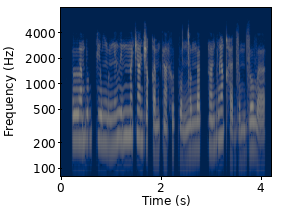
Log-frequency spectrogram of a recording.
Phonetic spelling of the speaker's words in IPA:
lː ɐ̃˧˥ b o˧˥ ɡ kː i˧ w ŋ ʊ˧ ŋ ĩ˧˥ β i˧˥ nː ɐ̃˥ t͡ʃ ã˥ d͡ʒ ʊ˧˥ q i˩˧ m k ã˩ x ʊ˧ k o˩ ŋ͡ǀ ʊ˧ ŋ ɐ˧˥ kː ɐ̃˧˥ ɡ w ĩ˥ qʰ i˩ d͡z ʊ˧˥ m d͡z o˥ β ɐ˩˧

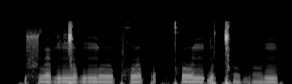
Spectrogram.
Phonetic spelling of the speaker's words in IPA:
sʷ œː b ŋ͡ǀ o b ŋ͡m ʊː p χʷ ɤ p | kʰ o n ɓ ʊ ǀʰ o̤ b ɔ̤ n

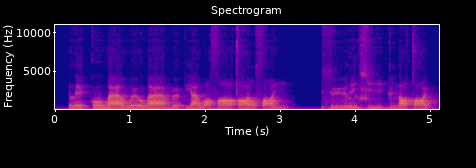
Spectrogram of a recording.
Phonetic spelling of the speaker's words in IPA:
l e k o w æː w ø ʊ̯ w æː m ø k j æ w ɯ zˤ æː tˤ yː sˤ iː | z yː l i lʲ ɕ iː ɡ y n æ tˤ y

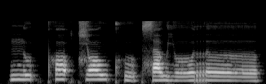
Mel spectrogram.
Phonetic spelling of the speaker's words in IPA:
n u˦˥ ʔ pʰ ɔ˥˩ ʔ t͡ɕ ɔː˥˩ w kʰ u˨˩ ʔ s a˥˩ w j oː˦˥ r ɤː˧

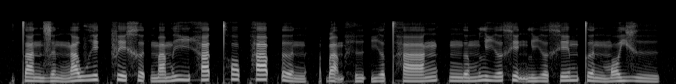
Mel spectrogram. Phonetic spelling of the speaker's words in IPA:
t̪ a˨˩ n z ə˧˩ n ŋ a˧ w ɣ e˦˥ k̚ f e˨˦ x ə˨˩ t̚ m a˨˦ m ɣ i˧ h a˦˥ t̚ t̪ʰ ɔ˦˥ p̚ h aː˦˥ p̚ ʔ ə˨˩ n | ɓ a̰˧˨ m h ɨ˨˩ ʔ i˨˦ ə̯ t̪ʰ a˨˦ ŋ | ŋ ə˨˦ m l i˨˦ ə̯ x ḛ˧˨ ŋ l i˨˩ ə̯ x e˧ m t̪ ə˨˩ n m ɔ˧ j ɣ ɨ˨˩

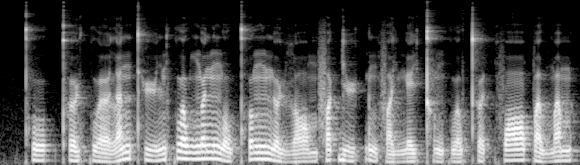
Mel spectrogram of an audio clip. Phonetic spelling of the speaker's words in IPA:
kʰ uː˨ k̚ pʰ ɵ˨˧ ɥ kʷ œː˨˩ l ɐ˥ n t̪ʰ yː˨˥ n kʷ ɐ˥ w ŋ ɵ˥ n ŋ o˨˩ w kʰ ʊ˥ ŋ n̪ ɵ˨˩ ɥ l ɔː˨˧ m f ɐ˥ k̚ j yː˨˥ k̚ ɐ˨˩ n f ɐ˨ j ŋ e˧ j kʰ ʊ˨˩ ŋ kʷ ɐ˨˥ w t̪ʰ ɵ˨ t̚ f ɔː˥ p ɐ˨˧ w m ɐ˥ m

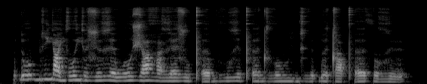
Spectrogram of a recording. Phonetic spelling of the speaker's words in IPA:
ɗ o b i j ɑ j o j ʏ z ʏ ɣ ɛ w o ʒ ɑ ɦ ɑ ɣ ɛ z u pʼ ɜ bʱ u ɣ e pʼ ɜ dʱ o β i ɡʱ ʏ ɓ ə t ɑ pʼ ɜ θ o ɣ ʏ

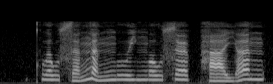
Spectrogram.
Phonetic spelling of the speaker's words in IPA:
kʷʰ ɐ˧ w s ɐ˨˥ ŋ ɐ˨˧ n ŋ uː˧ j ŋ o˥ w s œː˥ p̚ h aː˨ j ɐ˥ n

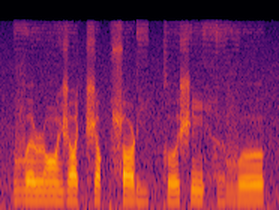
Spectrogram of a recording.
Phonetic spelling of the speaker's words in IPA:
v ə ɹ ɔ̃ ʒ ɒ t͡ʃ ɒ k ɬ ɔ ɽ i̤ k ʊ ʃ ĩ h ə̤ v ʊ

